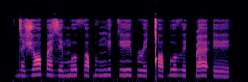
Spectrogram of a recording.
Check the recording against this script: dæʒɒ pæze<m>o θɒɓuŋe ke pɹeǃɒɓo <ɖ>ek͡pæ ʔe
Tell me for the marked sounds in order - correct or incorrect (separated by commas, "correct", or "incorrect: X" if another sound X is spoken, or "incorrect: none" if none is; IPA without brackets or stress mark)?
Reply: correct, incorrect: ð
